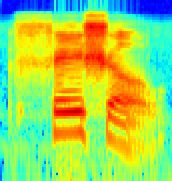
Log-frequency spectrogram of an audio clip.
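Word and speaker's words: facial: الكلمة اللي بعدها فيشل، السي نطقناه بحرف الشاء، السبب مثل ما ذكرنا أتى بعد حرف آي أي، هذا من شروط السي ينطق حرف شاء إذا أتى بعده آي أي أو آي أو، هنا فيشل.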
